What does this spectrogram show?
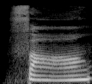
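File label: "fang", Mandarin Chinese, third tone; pinyin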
